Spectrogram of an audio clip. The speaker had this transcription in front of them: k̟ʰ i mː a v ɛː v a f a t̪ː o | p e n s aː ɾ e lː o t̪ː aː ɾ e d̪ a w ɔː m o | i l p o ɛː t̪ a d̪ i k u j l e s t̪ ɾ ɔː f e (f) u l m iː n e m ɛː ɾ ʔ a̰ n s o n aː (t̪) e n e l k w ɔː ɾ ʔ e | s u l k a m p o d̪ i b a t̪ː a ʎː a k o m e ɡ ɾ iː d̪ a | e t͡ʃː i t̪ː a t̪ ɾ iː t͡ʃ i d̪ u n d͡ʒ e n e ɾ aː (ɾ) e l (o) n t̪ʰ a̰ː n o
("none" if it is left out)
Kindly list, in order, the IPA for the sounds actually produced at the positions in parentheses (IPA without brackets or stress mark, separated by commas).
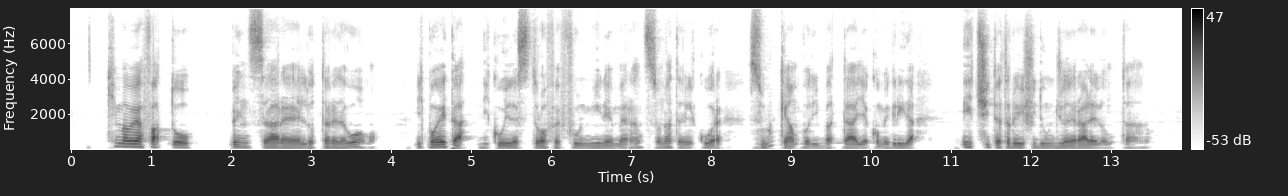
f, t̪, l, o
